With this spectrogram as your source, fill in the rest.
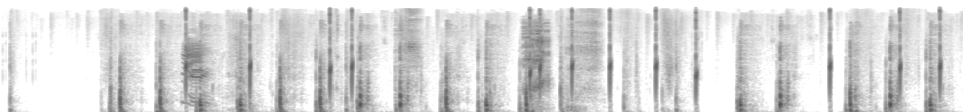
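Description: A pickaxe chips and breaks stone blocks in quick, repeated knocks.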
